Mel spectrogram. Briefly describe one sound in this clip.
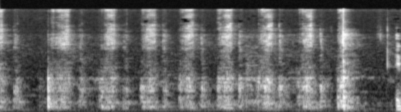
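Scissors snip through cloth.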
